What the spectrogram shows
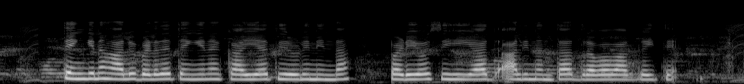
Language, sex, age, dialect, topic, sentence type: Kannada, female, 18-24, Mysore Kannada, agriculture, statement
